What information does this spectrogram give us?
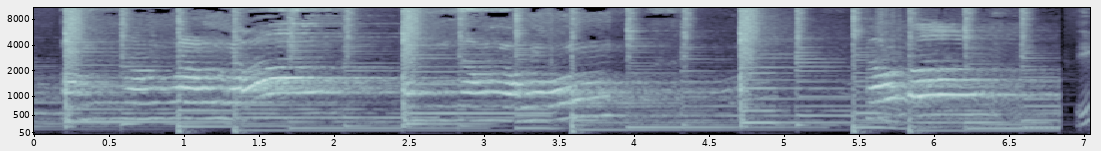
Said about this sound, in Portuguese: vendo vídeo bobo do gatinho fazendo cesta, cantando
